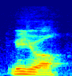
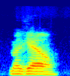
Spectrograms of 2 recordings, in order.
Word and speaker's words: Miguel: All right, Mijuel. Mijuel, is that how you say it? Mijuel? I'm sorry. Miguel. Miguel. Well, to be honest, it's Miguel, but with my American accent and all that, it's Miguel. Yeah.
